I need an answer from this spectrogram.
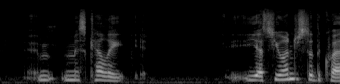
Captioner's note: speaking French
